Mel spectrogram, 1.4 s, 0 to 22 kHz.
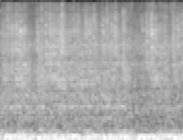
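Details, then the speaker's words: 1978 Corvette Pace Car V8 with a new Painless wiring harness: deep, even rumble at a steady idle with a smooth exhaust note; no big exhaust leak found. "yeah it actually doesn't have a giant exhaust leak which is good didn't even have to shut it off"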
